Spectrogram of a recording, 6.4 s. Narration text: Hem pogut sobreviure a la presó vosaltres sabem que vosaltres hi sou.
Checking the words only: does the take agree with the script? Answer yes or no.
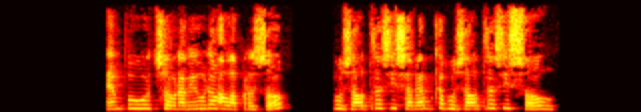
yes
